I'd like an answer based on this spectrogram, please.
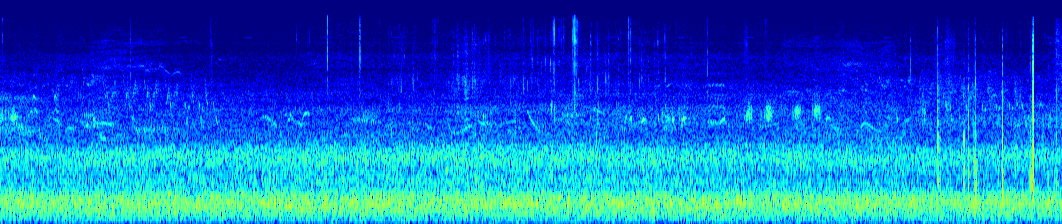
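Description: Steady outdoor riverside background noise with faint scattered chirps, and a few sharp handling clicks near the end.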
